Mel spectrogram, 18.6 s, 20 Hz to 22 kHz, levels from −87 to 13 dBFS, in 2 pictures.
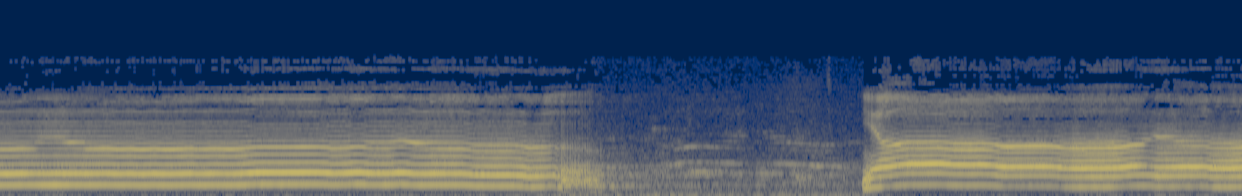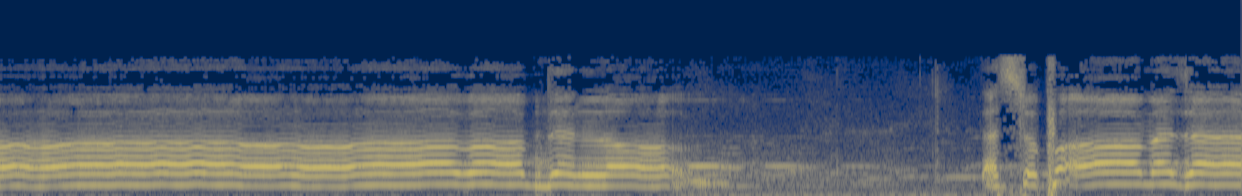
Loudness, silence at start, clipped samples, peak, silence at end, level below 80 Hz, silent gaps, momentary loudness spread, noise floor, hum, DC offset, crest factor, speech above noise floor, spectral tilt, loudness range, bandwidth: -13 LUFS; 0 s; under 0.1%; -2 dBFS; 0 s; -42 dBFS; none; 16 LU; -34 dBFS; none; under 0.1%; 12 dB; 21 dB; -5 dB/octave; 7 LU; 8 kHz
